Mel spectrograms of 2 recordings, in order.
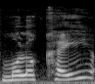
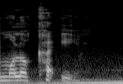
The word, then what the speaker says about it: Molokaʻi: The name of our island can be pronounced two ways, Molokaʻi or Molokaʻi. Molokai, no stops, means middle of the churning oceans. But the word kaʻi, kai with a little glottal stop in there, kaʻi means lead, to set the pace, to take charge.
